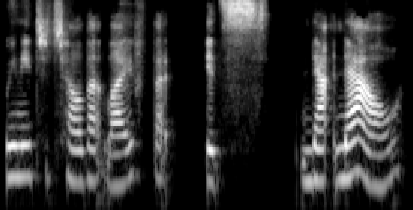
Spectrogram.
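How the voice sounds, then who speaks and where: A woman guiding a client through an unscripted healing session as a mystical healer, speaking in a halting, searching way with thoughtful pauses. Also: medium pitch, steady tone, a bit bright. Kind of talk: unscripted guided healing session, musing aloud.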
